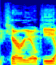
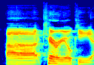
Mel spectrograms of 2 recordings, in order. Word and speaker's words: karaoke: But so I may pronounce it both ways during the segment. It's generally sort of calcified as karaoke in American English.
